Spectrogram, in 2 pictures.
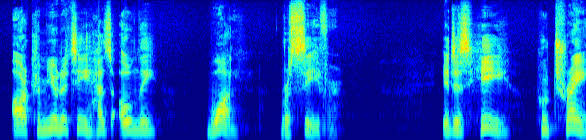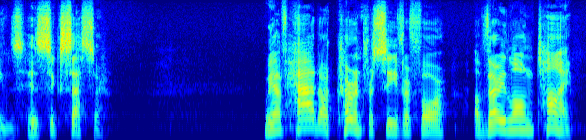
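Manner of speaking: formal, elevated public address; Chief Elder addressing the crowd. A narrator's reading. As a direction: speak from the stage like a leader addressing her people.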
